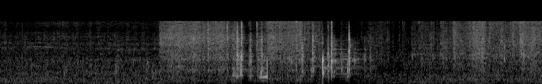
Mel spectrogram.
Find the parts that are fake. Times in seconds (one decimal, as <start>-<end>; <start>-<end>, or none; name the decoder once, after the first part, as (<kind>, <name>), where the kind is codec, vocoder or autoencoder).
none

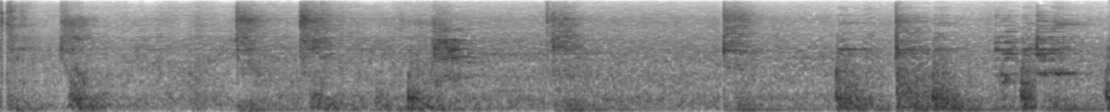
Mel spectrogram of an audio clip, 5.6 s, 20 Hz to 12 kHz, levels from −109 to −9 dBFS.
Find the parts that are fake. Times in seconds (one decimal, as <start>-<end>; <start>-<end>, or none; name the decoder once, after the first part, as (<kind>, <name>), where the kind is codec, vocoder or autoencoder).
0.0-2.3 (codec, HILCodec)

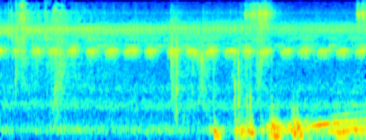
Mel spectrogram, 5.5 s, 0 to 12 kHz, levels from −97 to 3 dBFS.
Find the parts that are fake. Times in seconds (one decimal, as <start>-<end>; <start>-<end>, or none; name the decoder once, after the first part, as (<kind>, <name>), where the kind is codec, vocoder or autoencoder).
none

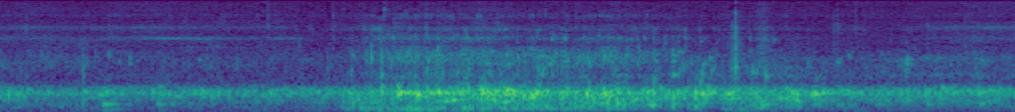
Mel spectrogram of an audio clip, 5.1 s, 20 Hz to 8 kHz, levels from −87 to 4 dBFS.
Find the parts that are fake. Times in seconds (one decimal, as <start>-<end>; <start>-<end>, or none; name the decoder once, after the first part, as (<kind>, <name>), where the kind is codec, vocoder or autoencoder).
1.4-4.5 (vocoder, BigVGAN v2)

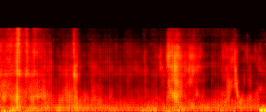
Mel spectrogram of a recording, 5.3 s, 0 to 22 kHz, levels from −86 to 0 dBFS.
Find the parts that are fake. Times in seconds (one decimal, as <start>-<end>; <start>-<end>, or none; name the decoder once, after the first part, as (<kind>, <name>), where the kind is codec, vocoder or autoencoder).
0.0-5.3 (vocoder, Vocos)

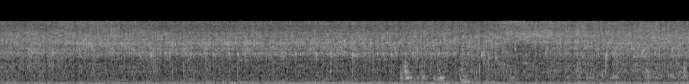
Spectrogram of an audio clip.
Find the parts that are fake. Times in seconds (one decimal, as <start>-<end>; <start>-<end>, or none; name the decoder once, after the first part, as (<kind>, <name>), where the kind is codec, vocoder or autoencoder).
none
